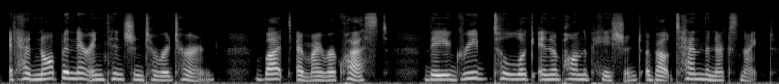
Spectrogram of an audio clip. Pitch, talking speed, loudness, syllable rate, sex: 220 Hz, 190 wpm, -20 LUFS, 4.9 syllables/s, female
